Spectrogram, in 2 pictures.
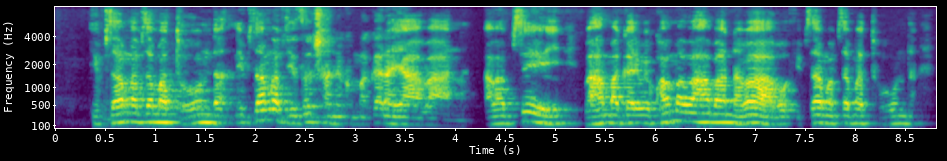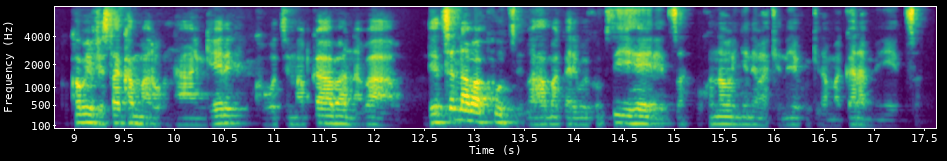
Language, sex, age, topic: Rundi, male, 36-49, agriculture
